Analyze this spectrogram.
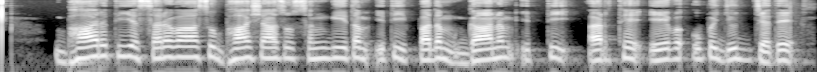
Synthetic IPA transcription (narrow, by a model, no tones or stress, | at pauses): bʱaːɾɐt̪iːjɐsɐɾʋaːsubʱaːʃaːs̬usɐŋɡiːt̪ɐmit̪ipɐd̪ɐmɡaːnɐmḭt̪ːi | ɐɾt̪ʰeːʔeːʋɐʔupɐjud͡ʒjɐt̪eː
